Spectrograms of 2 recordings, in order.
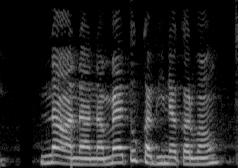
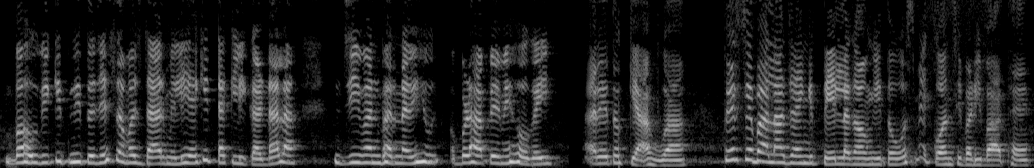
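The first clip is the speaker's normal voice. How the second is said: normal talking voice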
